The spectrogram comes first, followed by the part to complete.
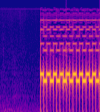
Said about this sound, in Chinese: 就在这个时候，电话在最不应该响的时候响了起来。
